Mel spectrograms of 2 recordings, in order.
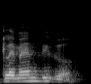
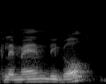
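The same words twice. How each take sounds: First: The final T of Bigot is silent. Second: The final T of Bigot is pronounced. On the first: The speaker calls it right. "Ahora está más correcto" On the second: The speaker calls it wrong.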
